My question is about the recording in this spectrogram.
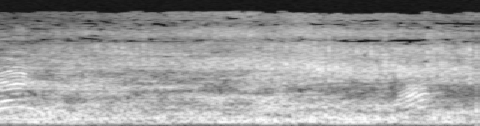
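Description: An engine runs steadily in the background, with a brief bit of a man's voice at the very start.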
